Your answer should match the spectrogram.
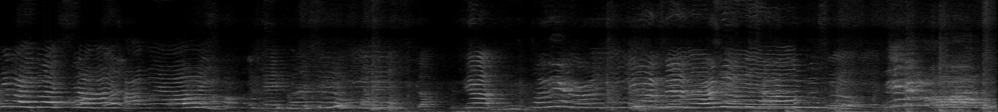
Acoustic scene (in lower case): crowded indoor space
